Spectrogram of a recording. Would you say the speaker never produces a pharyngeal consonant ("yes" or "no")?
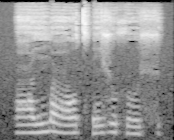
no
